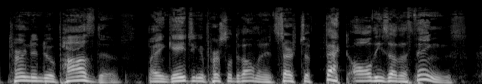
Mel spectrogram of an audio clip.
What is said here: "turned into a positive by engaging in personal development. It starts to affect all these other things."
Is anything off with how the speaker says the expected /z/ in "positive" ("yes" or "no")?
no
